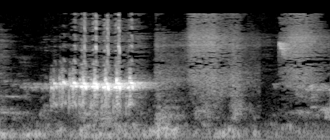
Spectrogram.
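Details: Lure call of a sooty-headed bulbul: one rapid harsh chatter of quickly repeated buzzy notes for about a second, followed by faint hissy rustling and a brief high squeak.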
